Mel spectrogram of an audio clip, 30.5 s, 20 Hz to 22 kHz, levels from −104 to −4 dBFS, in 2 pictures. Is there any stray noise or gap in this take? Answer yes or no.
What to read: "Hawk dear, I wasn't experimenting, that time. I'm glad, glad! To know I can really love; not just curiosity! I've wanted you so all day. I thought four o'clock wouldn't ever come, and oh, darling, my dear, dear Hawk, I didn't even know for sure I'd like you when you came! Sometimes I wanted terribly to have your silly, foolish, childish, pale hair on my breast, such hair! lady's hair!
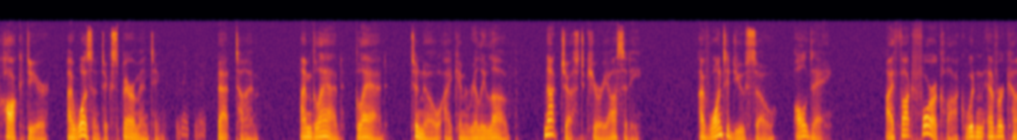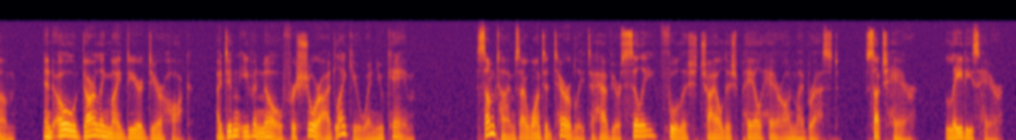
yes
